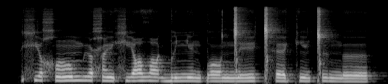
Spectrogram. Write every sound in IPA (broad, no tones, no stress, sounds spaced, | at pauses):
xʲ ʉ χ ɔ̃ m ʉ ħ ẽ xʲ e ðˤ ɛ ɡ͡b ə ɲ ẽ ɡ͡b ɔ ŋ͡ǀ e ǀʰ ɛ kʲ ẽ ǀ ʉ ŋ ə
